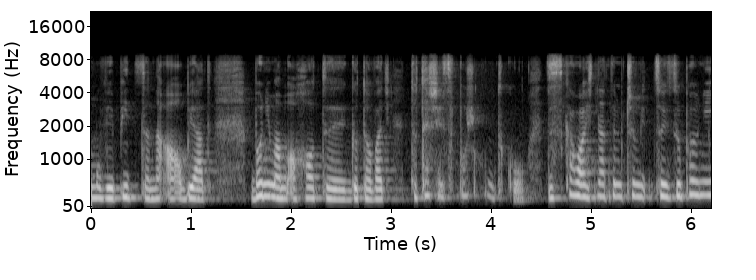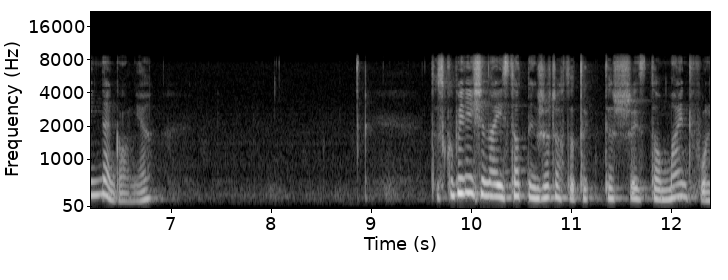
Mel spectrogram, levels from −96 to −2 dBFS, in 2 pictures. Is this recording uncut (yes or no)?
yes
